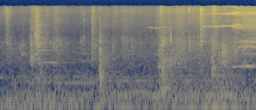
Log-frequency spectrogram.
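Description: A door is opened, heard as a few soft clunks and knocks over a steady background rush, with no voices.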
